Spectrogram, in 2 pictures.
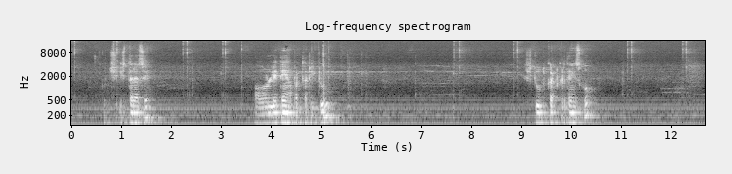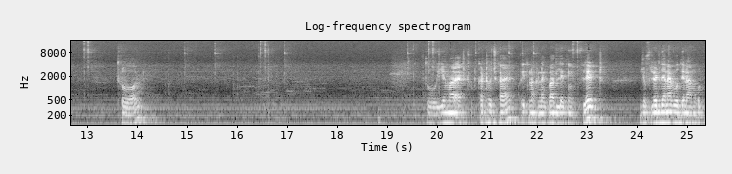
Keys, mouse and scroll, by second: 4.7 typing, 5.0 Return, 14.6-14.9 scroll up 1, 14.9 middle click, 15.9-16.6 scroll up 1, 16.6 Escape, 16.9 scroll up 1, 20.2 Escape, 20.3 scroll up 1, 20.8 shift+middle click, 22.2 Escape.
